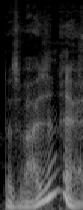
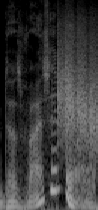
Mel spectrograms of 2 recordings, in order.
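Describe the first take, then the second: First: The voice falls flatly at the end. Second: The voice rises curiously at the end.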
